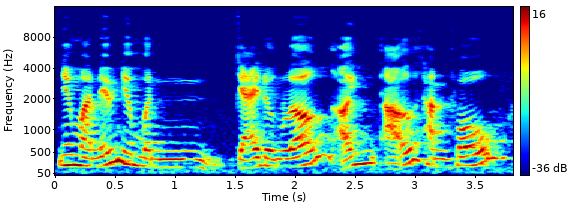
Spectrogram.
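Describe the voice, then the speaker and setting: A woman with a Southern Vietnamese accent tells a long personal story to her channel. Her voice is bright and forward, and she talks in a chatty, animated way, piling up fillers and turning to her viewers again and again. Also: medium pitch, measured pace. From Sóc Trăng, southern Vietnam. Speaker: vlogger.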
